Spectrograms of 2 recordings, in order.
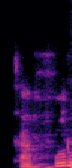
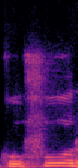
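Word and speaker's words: كفور: Kafur wazannya ghafur, bukan kufur, bukan. Ghafur, syakur. Jadi bacanya kafur, jahud, li ni'ami rabbihi alaihi.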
